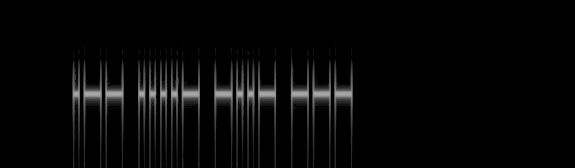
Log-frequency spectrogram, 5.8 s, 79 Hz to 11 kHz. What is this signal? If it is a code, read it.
Morse code, heard as a keyed tone, about 22 wpm, 690 Hz. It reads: W4XO
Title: Easy Call Signs Repeated 2x - 22wpm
